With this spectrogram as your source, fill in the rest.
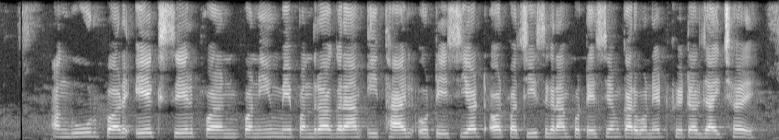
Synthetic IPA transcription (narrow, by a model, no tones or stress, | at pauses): əŋɡuɾpəɾekseɾpənimːepə̃nd̪ɾəɦɡɾamit̪ʰajloʈesijəʈɔːɾpət͡ʃisɡɾampoʈesijəmkaɾboneʈpʰeʈəld͡ʒajt͡ʃʰɛ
